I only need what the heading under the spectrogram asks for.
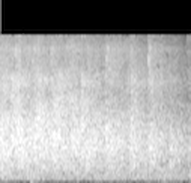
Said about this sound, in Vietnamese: Cho một tràng pháo tay ha.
